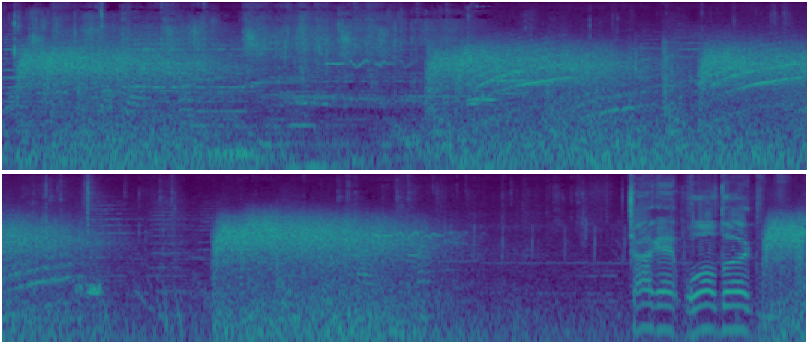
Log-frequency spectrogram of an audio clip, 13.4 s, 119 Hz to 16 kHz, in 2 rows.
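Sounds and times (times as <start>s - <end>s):
starship phasers firing in a bridge-crew video game: 0.1s - 7.6s, 8.5s - 10.6s, 13.1s - 13.4s
speech: 12.1s - 13.4s.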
